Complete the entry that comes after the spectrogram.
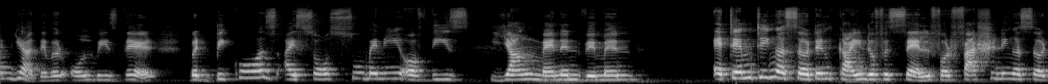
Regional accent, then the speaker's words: Kerala, India; my professional life has pretty much been in Delhi, but I'm a Bengali and I was born and brought up in Kerala. I studied in Delhi University and then later in Jawaharlal Nehru University before going off to Geneva for my PhD.

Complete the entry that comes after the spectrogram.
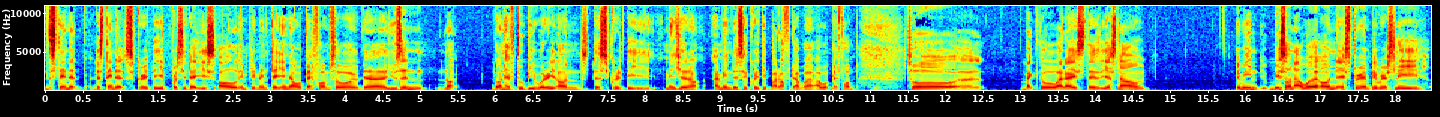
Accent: Malaysia

